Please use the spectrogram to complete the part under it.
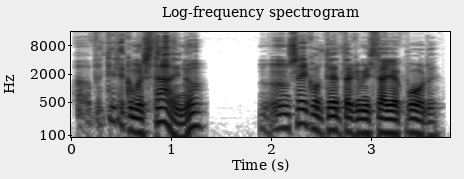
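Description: A man reading aloud and voicing an eager, clumsy small-time thief with a wheedling, excitable manner. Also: medium pitch, measured pace, voice pushed up. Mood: coaxing. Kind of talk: audiobook character voice.

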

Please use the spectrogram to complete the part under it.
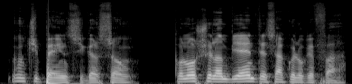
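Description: A man reading the lines of a calm, pragmatic female police inspector in an audiobook. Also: fairly low pitch, moderate pace, natural voice.

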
